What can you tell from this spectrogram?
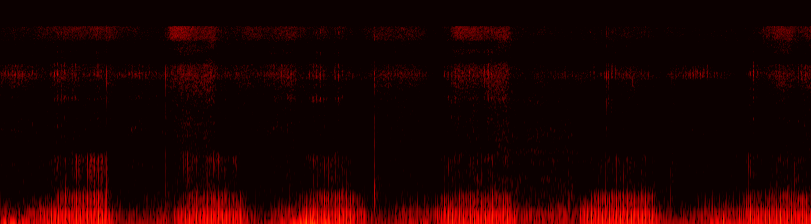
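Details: Domestic cat purring while kneading, showing affection; steady low rumbling purr in pulses of about a second each, loud phases alternating with quieter gaps as the cat breathes in and out, in a quiet indoor setting.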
